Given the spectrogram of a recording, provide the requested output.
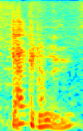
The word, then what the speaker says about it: Kakadu: nearly double that across northern australia airborne heads going from right to left huge wingspan gagadoo was actually a mispronunciation of another word gagashuku this morning to introduce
